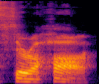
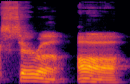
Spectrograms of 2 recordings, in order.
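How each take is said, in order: First: The name splits as Sara plus ha, with h. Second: The name splits as Sarah plus ah, no h. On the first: The speaker calls it right. "not Sarah ha" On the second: The speaker calls it wrong. "I was dividing it based on like Sarah ah"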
